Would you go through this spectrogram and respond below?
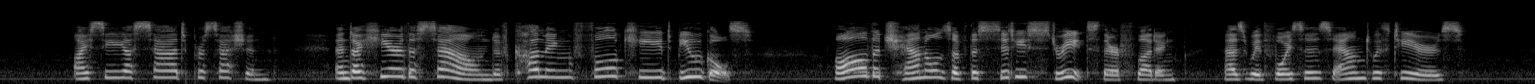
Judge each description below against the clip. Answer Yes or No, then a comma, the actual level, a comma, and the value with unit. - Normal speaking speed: No, slow, 105 wpm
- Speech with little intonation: No, average, 3.9 semitones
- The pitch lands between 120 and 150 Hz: No, very high, 285 Hz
